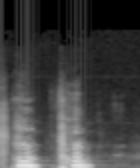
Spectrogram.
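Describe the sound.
A voice imitates crying: two short, wavering sobbing wails in quick succession, each breaking off abruptly, fairly loud, followed by near silence.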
